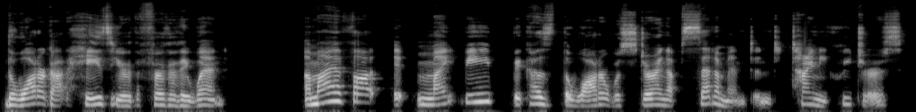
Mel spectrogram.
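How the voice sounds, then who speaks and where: A woman narrating a children's story in an expressive read-aloud style, putting emphasis on key words. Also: fairly low pitch, measured pace. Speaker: story reader.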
